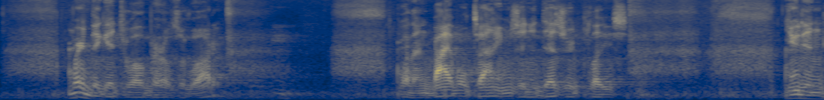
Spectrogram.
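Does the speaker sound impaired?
Yes: laryngectomy after throat cancer, voice prosthesis; throat cancer treated with chemo and radiation.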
